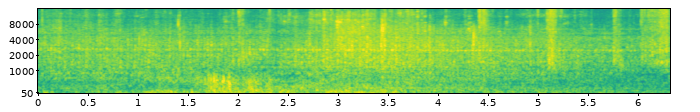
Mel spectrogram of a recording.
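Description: A road vehicle driving past, its low rumble swelling about a second and a half in and slowly fading away.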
